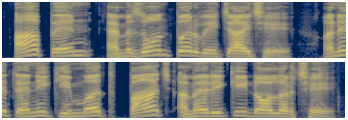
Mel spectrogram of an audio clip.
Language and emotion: Gujarati, neutral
